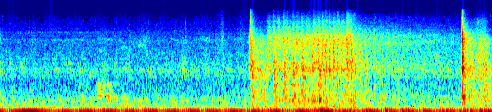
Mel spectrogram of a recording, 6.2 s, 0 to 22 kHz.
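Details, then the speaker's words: Land Rover Discovery 300Tdi diesel bought at a Copart salvage auction, running after a jump start, with oil above maximum. Steady low rumble that swells cleanly when revved and settles back, no knocks or misses: healthy. "oh right it runs so let's see if this works"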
